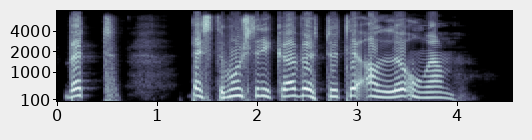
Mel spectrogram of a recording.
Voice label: "vott", Numedalsmål; Bestemor strikka vøttu te alle ongan.

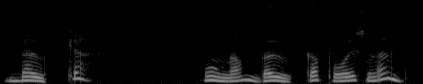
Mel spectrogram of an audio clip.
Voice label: bauke, Numedalsmål; Verb

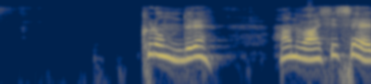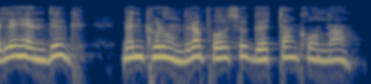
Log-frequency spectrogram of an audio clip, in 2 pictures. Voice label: kLondre, Numedalsmål; Han va'kje særLe hendug, men kLondra på so gøtt'n konna.

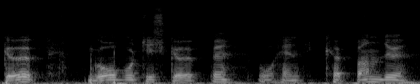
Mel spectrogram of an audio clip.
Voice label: "skop", Numedalsmål; Substantiv inkjekjønn

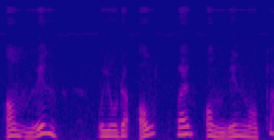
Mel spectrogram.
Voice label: "annvinn", Numedalsmål; Ho jorde alt på ein annvinn måte.; Adjektiv

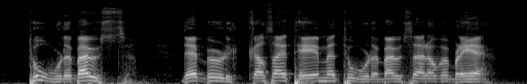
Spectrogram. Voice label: toLebæus, Numedalsmål

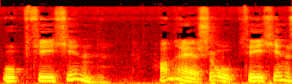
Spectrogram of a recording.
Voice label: "opptikjin", Numedalsmål; opptatt; Han e so opptikjin.; Adverb

